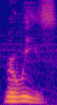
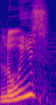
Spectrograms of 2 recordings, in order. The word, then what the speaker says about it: Ruiz: I can't pronounce that. God, the whole night. Say Ruiz. Wait, what is it? Ruiz. Wait, Luis?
